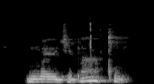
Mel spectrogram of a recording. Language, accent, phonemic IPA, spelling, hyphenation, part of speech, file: English, Southern England, /ˈvɛnəməs/, venomous, ven‧om‧ous, adjective, LL-Q1860 (eng)-venomous.wav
